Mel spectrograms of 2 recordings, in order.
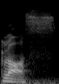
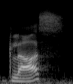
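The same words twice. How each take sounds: First: The vowel sounds like 'o'. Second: The vowel sounds like 'a'. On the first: The speaker calls it wrong. "They say k, l, o, s" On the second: The speaker calls it right. "Instead of saying class"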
